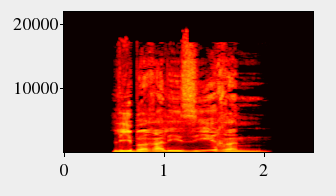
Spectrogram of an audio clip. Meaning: to liberalize
- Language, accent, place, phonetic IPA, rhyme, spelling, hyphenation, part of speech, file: German, Germany, Berlin, [libəʁaliˈziːʁən], -iːʁən, liberalisieren, li‧be‧ra‧li‧sie‧ren, verb, De-liberalisieren.ogg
